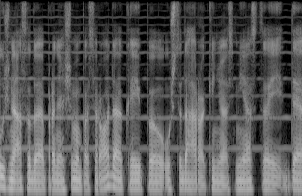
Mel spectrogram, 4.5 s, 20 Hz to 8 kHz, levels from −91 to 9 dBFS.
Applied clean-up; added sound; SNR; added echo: none; Bowed string instrument; 18 dB; none.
